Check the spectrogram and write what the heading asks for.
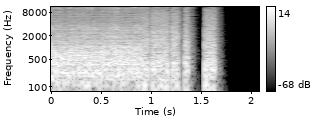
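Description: Steady mechanical noise of a heavy lathe turning a large steel roll. About a second in it breaks into short choppy fragments, then cuts out abruptly.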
